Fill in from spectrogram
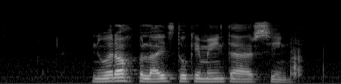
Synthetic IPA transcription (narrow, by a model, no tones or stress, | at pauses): nuəɾəχbəlœjtsdɔkymɛntəɦærsin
